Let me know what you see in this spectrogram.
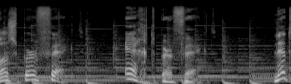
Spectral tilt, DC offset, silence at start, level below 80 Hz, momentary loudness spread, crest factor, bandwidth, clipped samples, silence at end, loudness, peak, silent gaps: -4.5 dB/octave; under 0.1%; 0 s; -38 dBFS; 14 LU; 20 dB; 18 kHz; under 0.1%; 0 s; -25 LUFS; -6 dBFS; none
